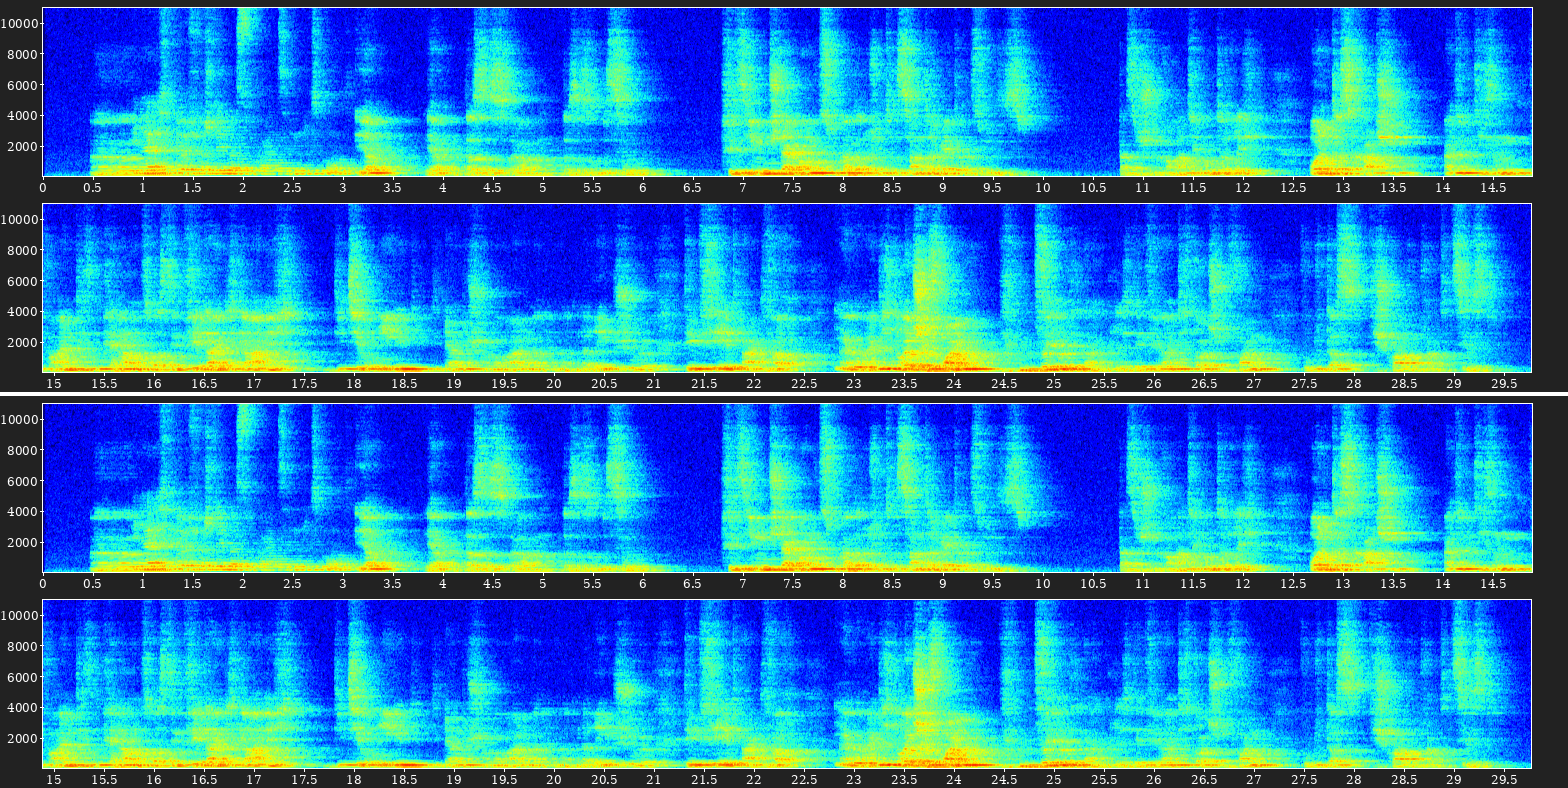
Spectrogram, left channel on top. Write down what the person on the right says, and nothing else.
Ähm,
ja, ja, das ist, ähm, das ist so ein bisschen für sie einen stärkeren Bezug hat, dadurch interessanter wird als so dieses klassische Grammatikunterricht. Und das Quatschen. Also diesen, vor allem diesen Kennern und sowas, denen fehlt eigentlich gar nicht die Theorie, die, die lernen die schon normal in der, in der, in der Regelschule, denen fehlt einfach
äh, eigentlich
deutsche Freunde. <laughs> fehlen
denen eigentlich, denen fehlen eigentlich deutschen Freunden, wo du das, die Sprache praktizierst.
